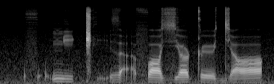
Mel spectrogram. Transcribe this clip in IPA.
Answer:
fo̰˨˩˦ɲi˧˩ǁʰḭ˧˩ ða̰˧˥fɒ˧˩zʲɒ˧˥ ʈø˧˩dʲɑ˩˥

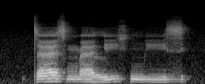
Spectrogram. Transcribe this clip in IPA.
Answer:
tæzŋ͡mæ lixŋ͡miz

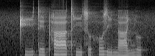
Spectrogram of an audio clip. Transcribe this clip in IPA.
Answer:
kʰiː˨te˨pʰaː˦ tʰĩ˨sʊ˨ ho˦zi˨ naː˨ɲʊ˦

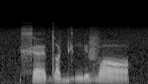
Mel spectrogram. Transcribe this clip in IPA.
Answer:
xæd̪ɑbʲoŋe vɑ

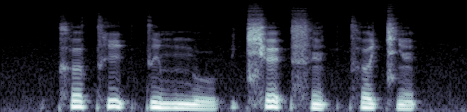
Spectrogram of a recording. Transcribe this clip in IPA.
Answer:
kʰə˦t̪ʰi˦ʔ t̪i˧mn̪u˨˩ | t͡ɕʰe˦ʔsẽ˨k̚t̪ʰə˧t͡ɕẽ˨t̚

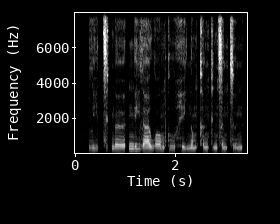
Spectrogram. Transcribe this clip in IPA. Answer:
liː˨˥t̚sɪ˨k̚ŋœː˧ | ŋe˥jlaː˨˧wɔː˧mkuː˧ he˨jn̪ɐ˧m kʰɐ˨ŋkɪ˨˥ŋsɐ˨n t͡sɵ˨˥n

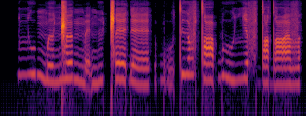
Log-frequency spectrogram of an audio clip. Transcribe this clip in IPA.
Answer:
ʎu˦ ŋ͡məː˨ŋ͡ǁœ˦ŋ͡mɛ̰˨ŋ ɨ˧ ǁɛ˧ɗɛ˨ | ɓṵ˨tɨ˦v tˤa˧ɓuː˦˨ʎɛ˦f dˤə˧dˤa˧v

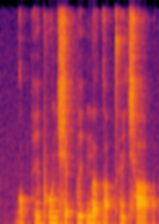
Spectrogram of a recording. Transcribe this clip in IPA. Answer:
ɡɔ˨k̚hi˦pʰu˦n ɕə˦t̚pi˦ʔ n̪ə˨˩ ɡa˨ʔt̪ʰẽ˨˩t͡ɕʰa˨ʔ

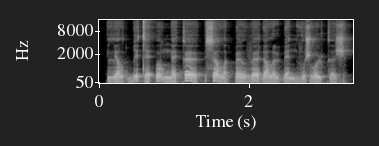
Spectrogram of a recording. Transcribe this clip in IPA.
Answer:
lʲə˧˩lˠ ɡ͡bɪ˥˨tɛ˧˩ ʔu˥˨lˠ ŋɛ˧˩kœ˥˨ | sœ˥˨ lˠɪ˧˩ k͡pœ˧˩ʊ̯βœ˥˨ɗə˥˨ lˠɪ˧˩ɭɓɛ˧˩nvu˧˩ʒ lˠu˥˨ɭkə˥˨ʒ

